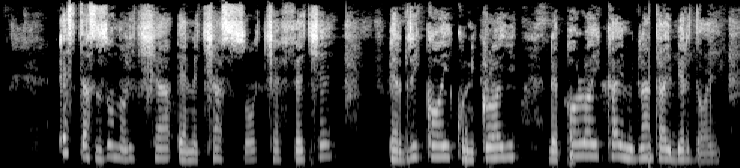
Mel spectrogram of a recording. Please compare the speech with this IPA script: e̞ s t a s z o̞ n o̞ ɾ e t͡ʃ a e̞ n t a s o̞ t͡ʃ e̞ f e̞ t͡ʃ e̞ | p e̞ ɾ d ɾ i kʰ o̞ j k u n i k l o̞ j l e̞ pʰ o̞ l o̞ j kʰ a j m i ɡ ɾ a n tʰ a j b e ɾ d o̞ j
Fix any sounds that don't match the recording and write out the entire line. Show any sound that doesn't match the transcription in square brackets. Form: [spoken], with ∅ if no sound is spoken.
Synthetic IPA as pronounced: e̞ s t a s z o̞ n o̞ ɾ [i] t͡ʃ a e̞ n [t͡ʃ] a s o̞ t͡ʃ e̞ f e̞ t͡ʃ e̞ | p e̞ ɾ d ɾ i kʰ o̞ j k u n i k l o̞ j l e̞ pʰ o̞ l o̞ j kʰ a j m i ɡ ɾ a n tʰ a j b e ɾ d o̞ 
